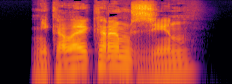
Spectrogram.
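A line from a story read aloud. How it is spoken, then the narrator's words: Hostile, through clenched teeth. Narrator (Russian): процедил Николай Михайлович, неприязненно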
